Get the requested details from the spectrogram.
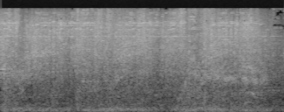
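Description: Magical spell effects whoosh and crackle in quick bursts.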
